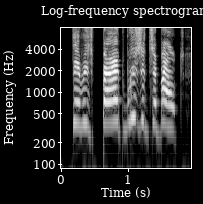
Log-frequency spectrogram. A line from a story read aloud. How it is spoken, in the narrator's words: she squeaked distractedly as she leant forwards and laboured to keep running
